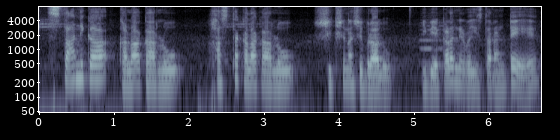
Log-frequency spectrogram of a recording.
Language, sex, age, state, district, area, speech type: Telugu, male, 45-60, Telangana, Ranga Reddy, urban, spontaneous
